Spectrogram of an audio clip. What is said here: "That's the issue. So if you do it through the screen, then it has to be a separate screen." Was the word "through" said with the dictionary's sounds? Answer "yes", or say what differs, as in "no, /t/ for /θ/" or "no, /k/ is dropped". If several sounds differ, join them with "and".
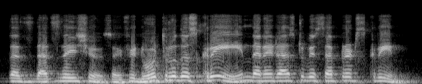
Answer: no, /t/ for /θ/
